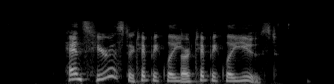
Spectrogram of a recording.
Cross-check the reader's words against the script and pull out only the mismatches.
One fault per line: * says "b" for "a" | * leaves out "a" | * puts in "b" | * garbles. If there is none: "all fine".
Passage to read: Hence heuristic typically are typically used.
all fine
